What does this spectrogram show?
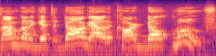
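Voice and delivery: ordinary talk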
